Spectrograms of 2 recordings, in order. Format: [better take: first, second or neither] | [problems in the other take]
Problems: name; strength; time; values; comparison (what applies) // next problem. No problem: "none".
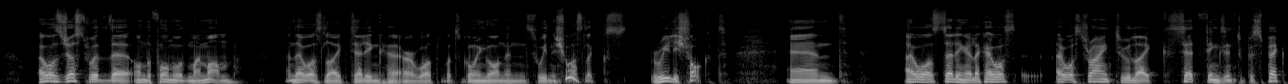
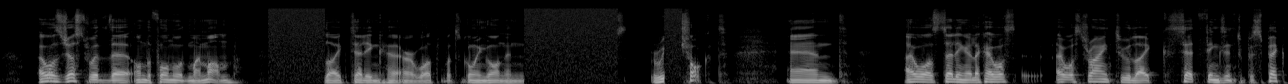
first | audio cutting out; filled with static; at 2.5 s for 0.5 s, at 5 s for 1 s and at 6.5 s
